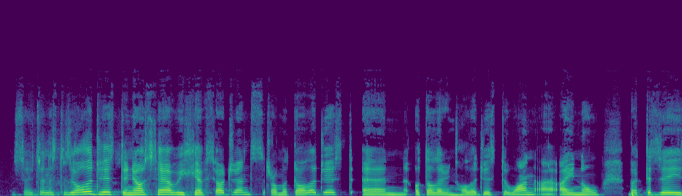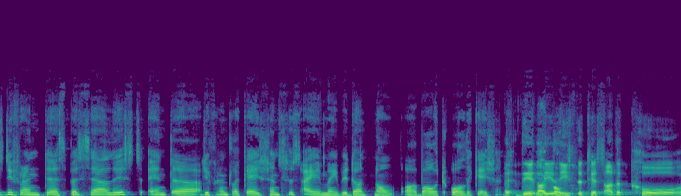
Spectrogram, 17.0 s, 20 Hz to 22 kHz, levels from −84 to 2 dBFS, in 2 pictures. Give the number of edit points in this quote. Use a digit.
1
